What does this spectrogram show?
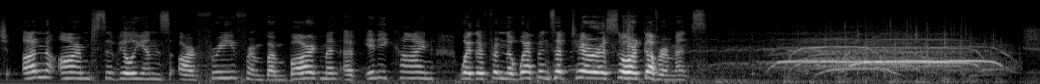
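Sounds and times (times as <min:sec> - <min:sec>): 
speech: 0:00.0 - 0:07.1
demonstration crowd cheering and whooping: 0:07.1 - 0:10.2.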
